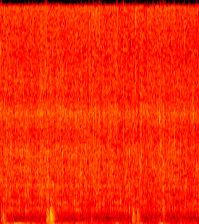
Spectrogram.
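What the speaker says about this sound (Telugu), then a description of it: "కొంచెం అంటే రెండు అల్లం వెల్లుల్లి రెబ్బలు దంచుకొని వేసుకున్నాం" Crushed ginger and garlic cloves fry in a hot pan with a steady, close sizzle and a few soft stirring scrapes, and no one talks.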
